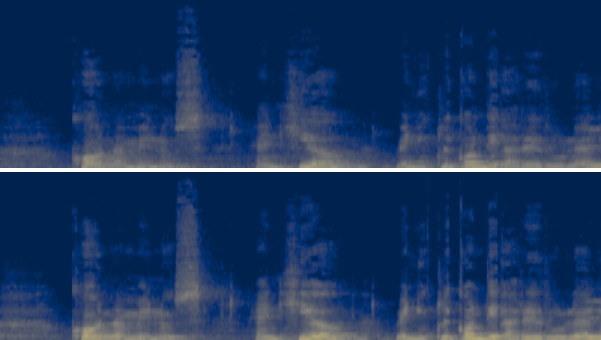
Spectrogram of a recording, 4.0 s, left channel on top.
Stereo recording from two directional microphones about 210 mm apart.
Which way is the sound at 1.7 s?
45° right (ahead or behind).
